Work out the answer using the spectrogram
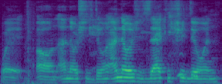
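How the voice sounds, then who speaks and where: A man's voice: on the low side, steady tone, fairly quick. A man chatting in improvised game roleplay, casually swearing and often repeating his phrases. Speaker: roleplay player. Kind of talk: improvised Minecraft roleplay chat.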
